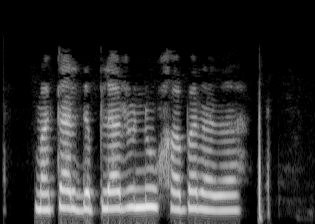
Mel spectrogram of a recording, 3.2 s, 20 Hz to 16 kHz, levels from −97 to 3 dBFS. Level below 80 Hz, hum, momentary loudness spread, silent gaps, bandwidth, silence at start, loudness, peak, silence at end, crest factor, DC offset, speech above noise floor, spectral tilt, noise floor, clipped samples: -62 dBFS; none; 16 LU; none; 6.4 kHz; 0.35 s; -16 LUFS; -2 dBFS; 0.75 s; 14 dB; under 0.1%; 35 dB; -6.5 dB/octave; -50 dBFS; under 0.1%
